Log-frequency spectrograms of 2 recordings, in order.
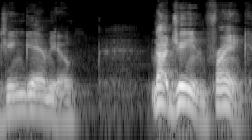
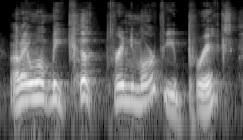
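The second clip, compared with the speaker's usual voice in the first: high, raised voice of an angry wife, hammed; mock angry wife; 8 semitones higher, 4 dB louder than usual. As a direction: spit it out at the ungrateful men.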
